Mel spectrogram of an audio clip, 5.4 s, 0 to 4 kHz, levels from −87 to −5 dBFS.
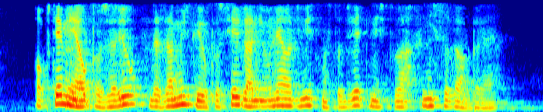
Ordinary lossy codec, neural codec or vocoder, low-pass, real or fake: AAC, 16 kbps; codec, 16 kHz in and 24 kHz out, 2.2 kbps, FireRedTTS-2 codec; 3.6 kHz; fake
